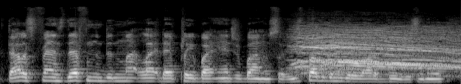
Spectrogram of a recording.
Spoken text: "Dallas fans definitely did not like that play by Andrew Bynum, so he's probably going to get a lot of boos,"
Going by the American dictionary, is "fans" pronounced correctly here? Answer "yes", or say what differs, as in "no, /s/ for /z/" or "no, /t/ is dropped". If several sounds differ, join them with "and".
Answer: yes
